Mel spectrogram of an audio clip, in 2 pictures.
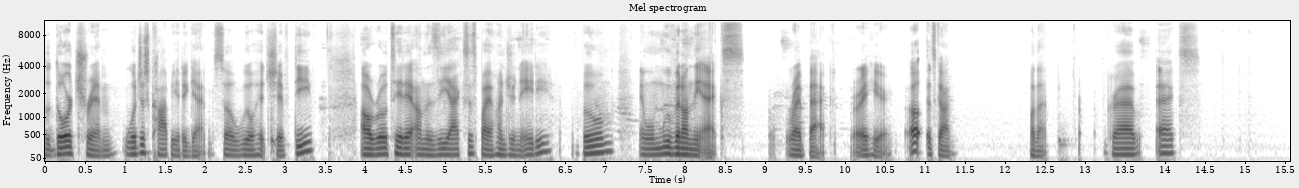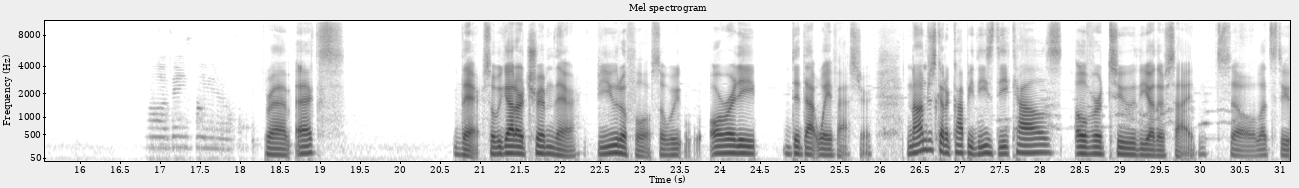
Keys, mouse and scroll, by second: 3.4 shift+d, 5.4 r, 7.7 g, 12.8 g, 14.7 middle click, 15.2 shift+middle click, 16.8 middle click, 17.2 shift+middle click, 17.6 shift+click, 18.2 g, 20.9 middle click, 21.9 middle click, 22.4-26.5 shift+middle drag, 26.8 middle click.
